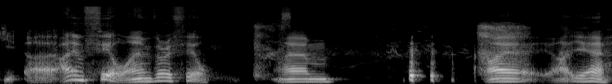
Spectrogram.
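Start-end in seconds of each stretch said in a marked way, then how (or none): 0.0-2.1 slight put-on Russian accent, pitched up. A guest answers the host's how-are-you in a slight Russian accent. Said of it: "like a little Russian accent?".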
